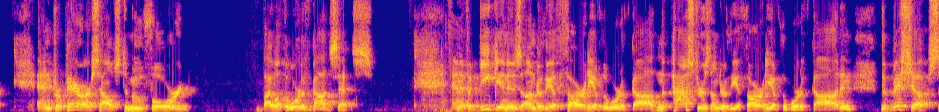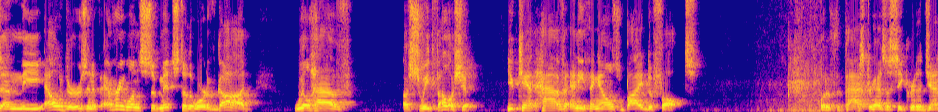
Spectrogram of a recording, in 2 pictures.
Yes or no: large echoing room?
yes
